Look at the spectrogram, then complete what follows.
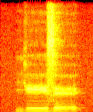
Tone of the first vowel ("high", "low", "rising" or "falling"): high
